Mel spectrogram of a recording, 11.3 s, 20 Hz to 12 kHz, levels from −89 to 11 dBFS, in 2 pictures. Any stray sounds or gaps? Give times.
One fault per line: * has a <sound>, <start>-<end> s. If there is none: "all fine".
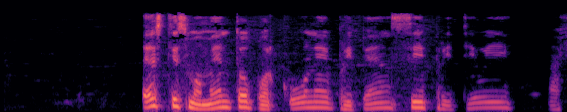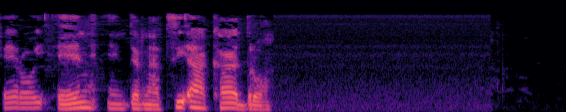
all fine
